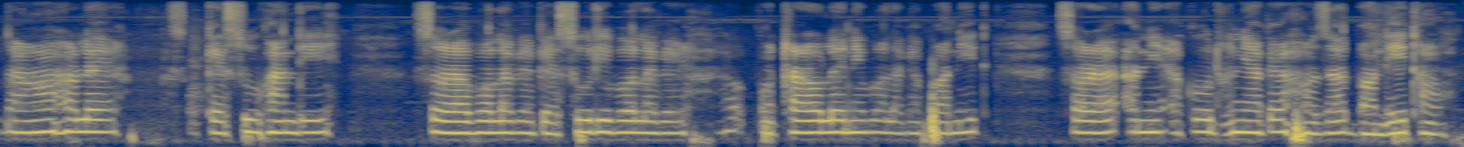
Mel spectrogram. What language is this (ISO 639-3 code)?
asm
